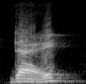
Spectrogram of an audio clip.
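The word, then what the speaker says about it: δεῖ: looks a lot like dia but it's day or d depending on how you pronounce it it literally means it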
